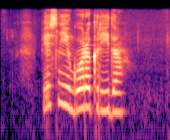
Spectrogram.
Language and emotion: Russian, neutral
